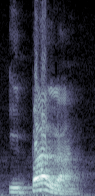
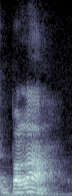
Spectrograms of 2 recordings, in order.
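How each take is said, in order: First: The stress is on the second syllable. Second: The stress is on the last syllable. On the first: The speaker calls it wrong. "no se pronuncia Ipala" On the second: The speaker calls it right. "se pronuncia Ipalá"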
